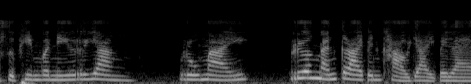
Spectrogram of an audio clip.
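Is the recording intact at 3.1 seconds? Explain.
No. At 3.1 seconds the speech carries the same damage heard across the whole clip. Nothing reaches above about 8.3 kHz, so the top end is dull. Tones sound rough, grainy and noisy rather than swirling. The likely cause is heavy Opus compression in its music (CELT) mode. Short of bits, the encoder keeps each band's energy but fills the detail by copying lower bands or adding noise. That fits a bitrate around 12 kbps.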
